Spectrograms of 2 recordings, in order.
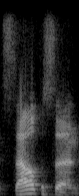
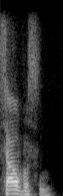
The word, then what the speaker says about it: Salveson: I've kind of always said it's Salveson, like in this quick way, but it's Scandinavian and it's Salveson, I think, if you pronounce it properly.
